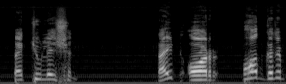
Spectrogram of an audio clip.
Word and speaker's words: peculation: Right, so the word is पैक्यूलेशन, पैक्यूलेशन।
